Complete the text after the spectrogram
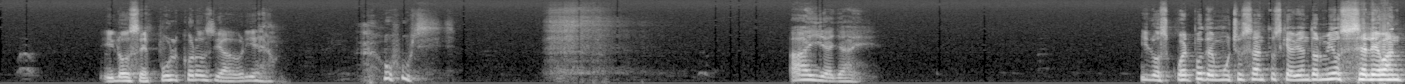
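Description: A man speaks with emotion into a microphone, in bursts with long pauses, growing louder at the end.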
